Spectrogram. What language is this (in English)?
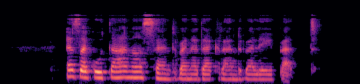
Hungarian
